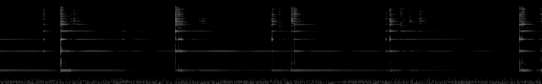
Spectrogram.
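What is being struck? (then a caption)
Metal singing bowl. A hollow, empty, dark metal singing bowl resting on a cushion and held in one hand is tapped on the rim and side with long metal nail claws, giving eight bright, clinking strikes at uneven intervals. Each tap sets off a steady ringing tone near 650 Hz with higher overtones that sustain between the hits.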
